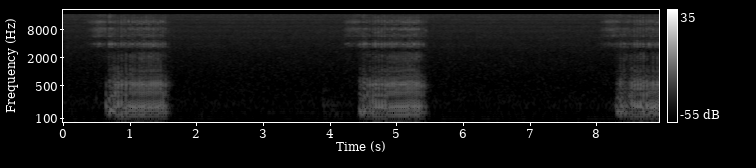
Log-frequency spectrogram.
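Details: Asleep pug snoring: three rough, rasping snores, each about a second long and roughly every three and a half seconds, in a quiet room.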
